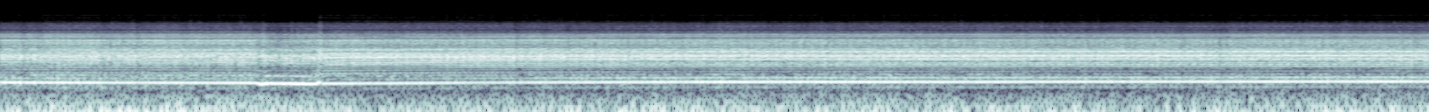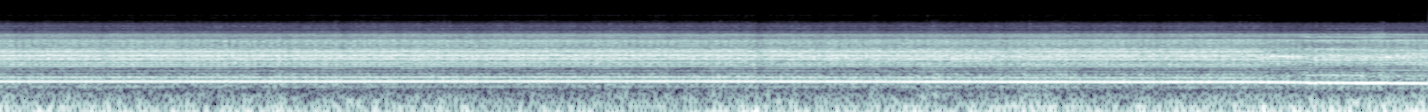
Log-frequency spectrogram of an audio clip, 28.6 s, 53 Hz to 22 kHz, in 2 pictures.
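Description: Yamaha YZF-R6's 600 cc inline-four engine running steadily at cruising speed, with a low wind rumble underneath. The engine note dips and climbs back about three seconds in, then holds steady and steps down slightly near the end.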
